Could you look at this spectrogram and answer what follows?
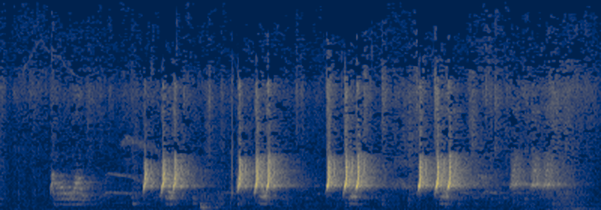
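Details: Common quail: a soft lower note first, then four loud, sharp three-pulse phrases spaced about a second apart.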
